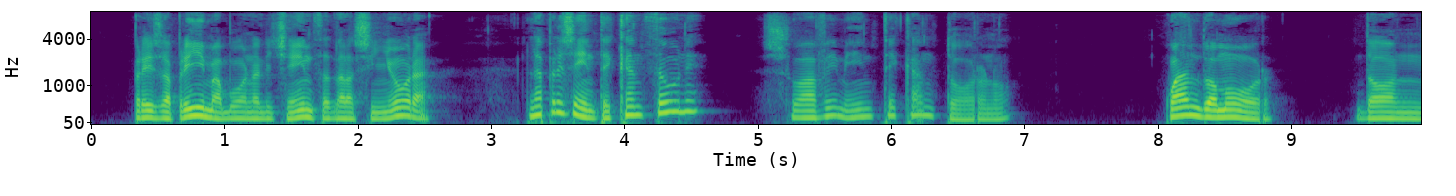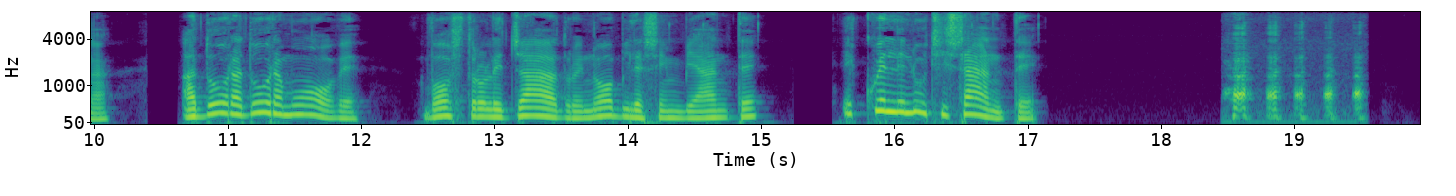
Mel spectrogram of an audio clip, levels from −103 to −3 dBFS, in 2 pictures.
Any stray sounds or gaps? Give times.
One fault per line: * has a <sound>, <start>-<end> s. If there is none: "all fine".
* has a laugh, 18.4-19.6 s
